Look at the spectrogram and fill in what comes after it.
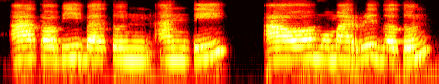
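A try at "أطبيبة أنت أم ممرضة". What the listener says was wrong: Am. dia syafatan bibir. Harus ditutup. Kalau nggak tertutup jadi au.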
